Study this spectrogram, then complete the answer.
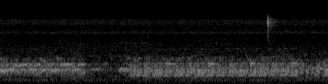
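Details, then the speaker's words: Tascam 32 reel-to-reel, recently re-capped power supply and new reed relays, winding with tape about 1/8 inch off the heads; faint muffled hiss and midrange murmur picked up on playback head; normal bleed-through. "And it is common to hear the bleed through. The tape is away from the heads, but you know there's about a 1/8 inch gap, so it picks up a little noise on the playback head."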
